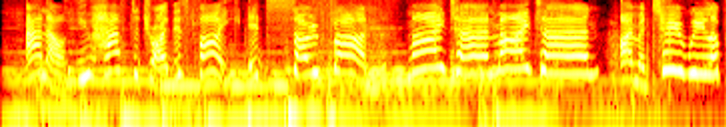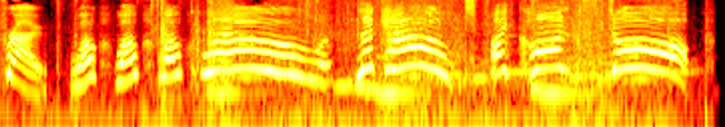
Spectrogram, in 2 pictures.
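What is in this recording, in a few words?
Animation, Child Voice; Nickolodeon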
